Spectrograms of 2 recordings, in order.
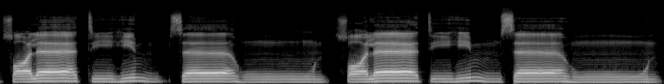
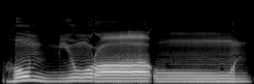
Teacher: We will pronounce just the Meem clear with no Ghunnah, with nothing at all. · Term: Meem Sakin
